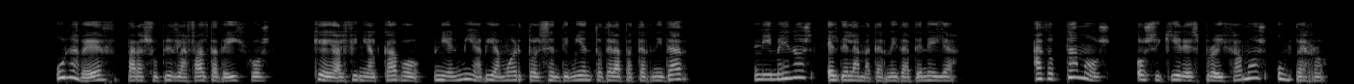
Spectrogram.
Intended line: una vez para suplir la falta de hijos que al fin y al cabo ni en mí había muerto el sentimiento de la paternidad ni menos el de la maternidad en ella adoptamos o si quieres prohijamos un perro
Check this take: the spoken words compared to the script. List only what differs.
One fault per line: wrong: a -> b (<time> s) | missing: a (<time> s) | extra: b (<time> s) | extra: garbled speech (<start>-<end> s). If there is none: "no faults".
no faults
